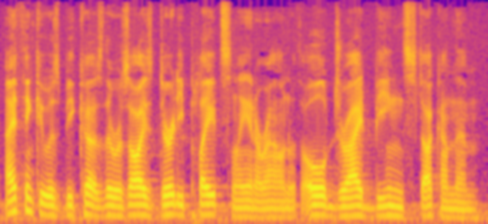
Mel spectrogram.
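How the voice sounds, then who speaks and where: Guy with a lowish voice reading his short story, bit of noise behind him. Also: fairly even intonation, moderate pace. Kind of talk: scripted narration of a first-person short story. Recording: clear background noise, amateur podcast recording.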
